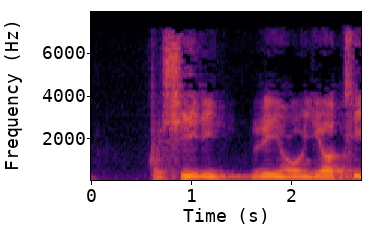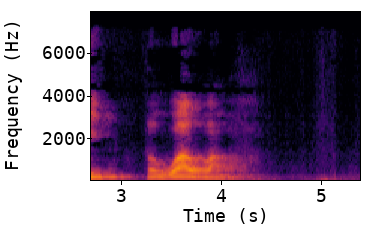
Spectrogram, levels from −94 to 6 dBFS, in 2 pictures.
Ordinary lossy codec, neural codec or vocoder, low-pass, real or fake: MP3, 32 kbps; codec, 16 kHz, 1 kbps, FunCodec, trained on Chinese and English, 50 frames a second; 7.2 kHz; fake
